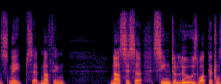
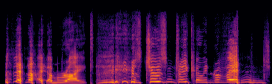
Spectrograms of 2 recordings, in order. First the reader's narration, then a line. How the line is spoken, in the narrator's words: choked Narcissa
